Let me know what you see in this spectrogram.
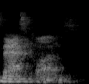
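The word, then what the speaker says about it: mascons: Yeah, so you think it's French, right? Maybe. It's mass cons. And it stands for mass concentration.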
